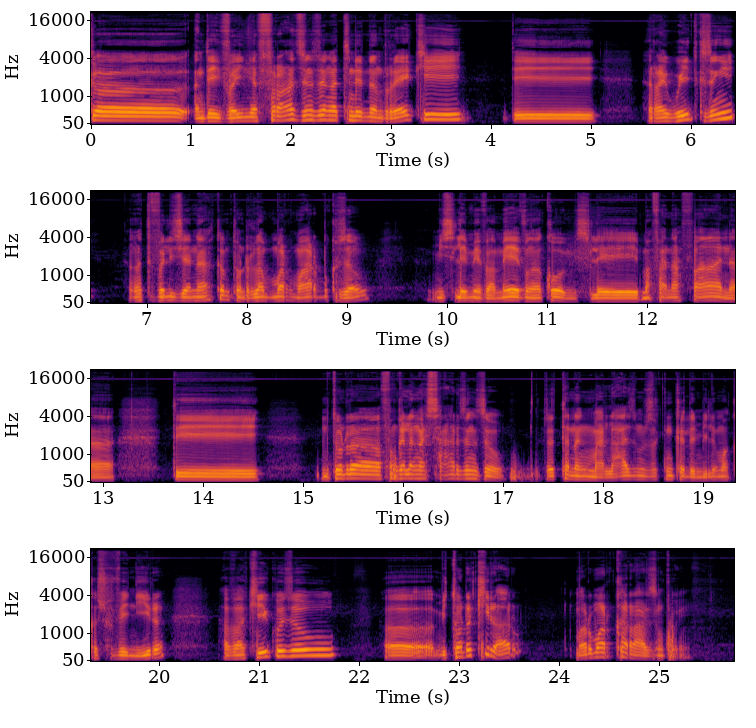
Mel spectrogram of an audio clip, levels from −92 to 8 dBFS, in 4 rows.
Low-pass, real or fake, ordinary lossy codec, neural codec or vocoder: none; real; none; none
